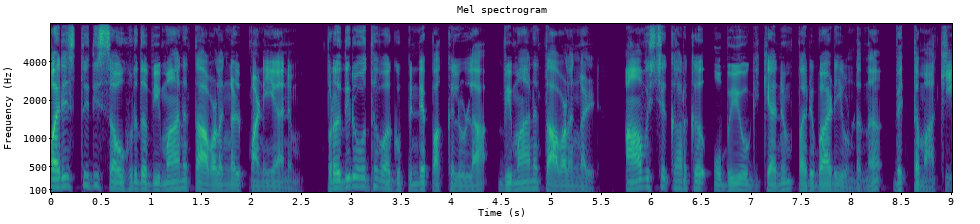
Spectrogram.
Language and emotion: Malayalam, neutral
